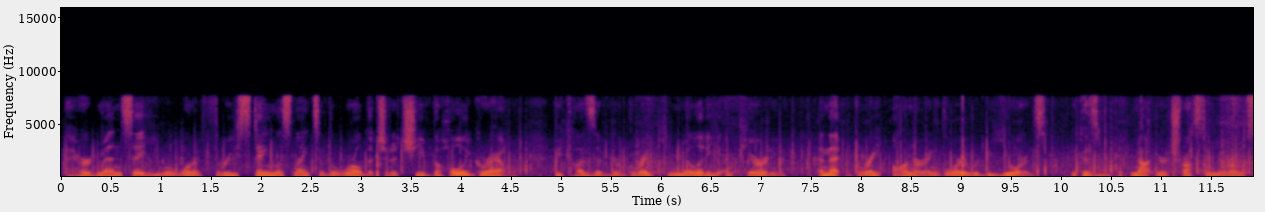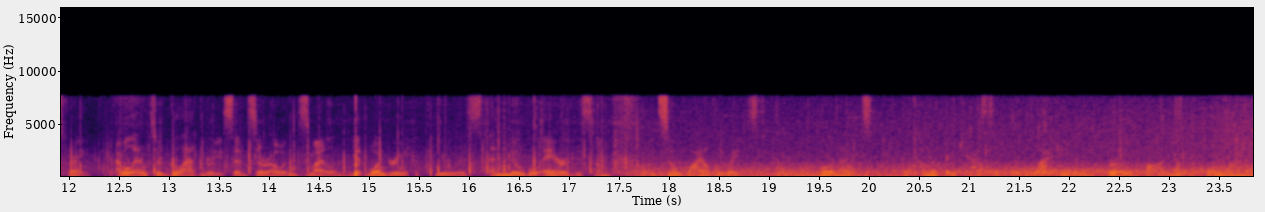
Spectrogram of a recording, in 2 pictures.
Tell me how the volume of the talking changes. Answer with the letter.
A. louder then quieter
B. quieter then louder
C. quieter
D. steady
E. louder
D.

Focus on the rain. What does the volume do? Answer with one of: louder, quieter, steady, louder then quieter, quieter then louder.
louder.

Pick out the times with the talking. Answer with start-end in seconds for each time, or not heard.
0.0-23.7.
